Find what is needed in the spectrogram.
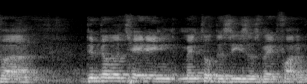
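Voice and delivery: ordinary talk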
